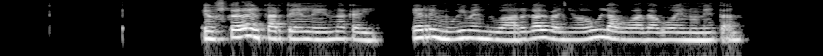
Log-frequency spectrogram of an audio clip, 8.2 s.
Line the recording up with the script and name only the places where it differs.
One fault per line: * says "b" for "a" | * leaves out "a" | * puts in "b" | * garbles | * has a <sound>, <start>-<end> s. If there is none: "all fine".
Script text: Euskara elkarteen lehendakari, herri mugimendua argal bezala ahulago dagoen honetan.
* says "baino" for "bezala"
